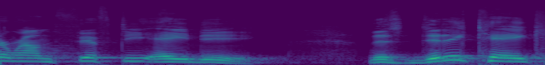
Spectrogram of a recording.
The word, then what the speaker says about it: Didache: And it's called the Didache or the Didache. That's how it's pronounced.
